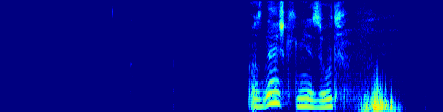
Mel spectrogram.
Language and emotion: Russian, neutral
